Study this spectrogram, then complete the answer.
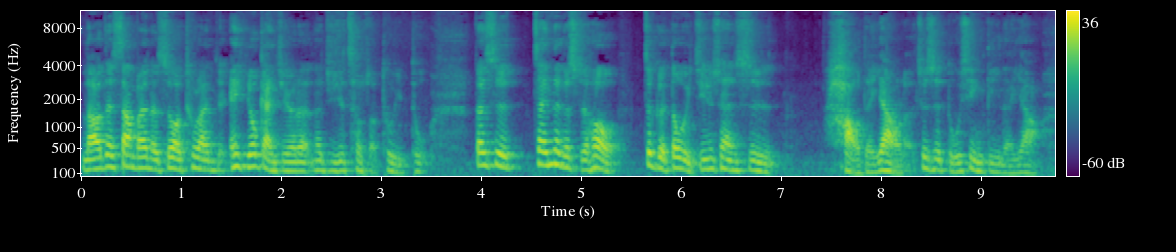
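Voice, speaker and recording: A man with a fairly high pitch speaks at a moderate pace with lively intonation and a somewhat breathy sound, with audible echo in the room. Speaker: long-term HIV patient. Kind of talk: casual chat.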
